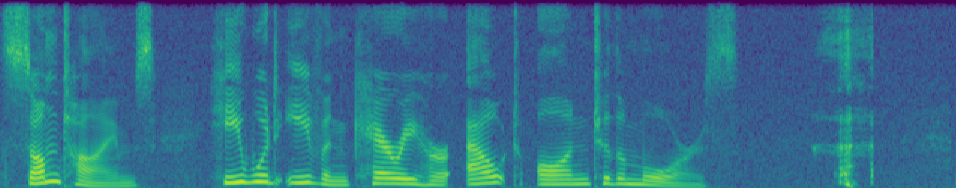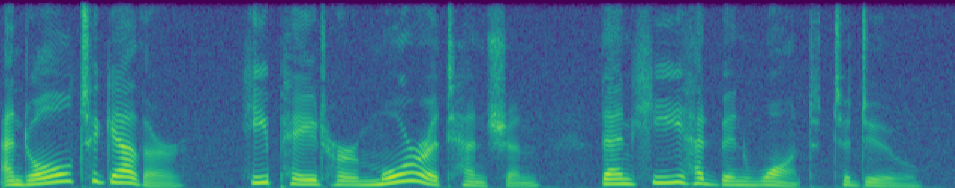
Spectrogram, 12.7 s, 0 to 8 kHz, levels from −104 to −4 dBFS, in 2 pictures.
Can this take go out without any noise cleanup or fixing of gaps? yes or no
no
